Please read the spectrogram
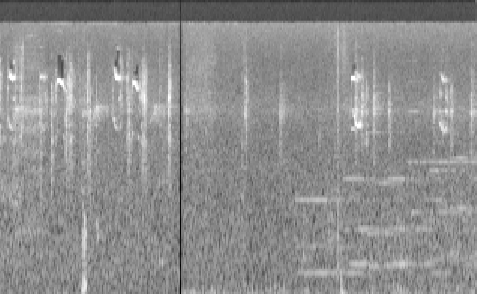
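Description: Faint outdoor ambience with a few short, high bird chirps. Soft music begins to fade in during the second half.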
